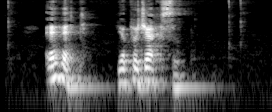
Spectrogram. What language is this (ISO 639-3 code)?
tur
